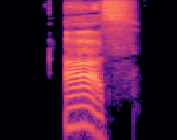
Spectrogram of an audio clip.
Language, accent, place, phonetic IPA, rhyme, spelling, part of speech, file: German, Germany, Berlin, [aːs], -aːs, aas, verb, De-aas.ogg
- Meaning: 1. singular imperative of aasen 2. first-person singular present of aasen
